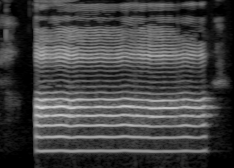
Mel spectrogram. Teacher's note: My lips are flat, my tongue is down in the back, so you can see all the way to my throat. Remember, I'm going to have to keep my voice box turned on because this is a vowel sound and all of our vowel sounds are voiced. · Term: ah sound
